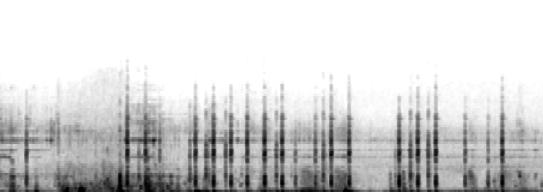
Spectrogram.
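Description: Rapid, irregular clicking from a baitcasting reel as a hooked bass is fought and reeled in, with low knocks and water sounds beneath.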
